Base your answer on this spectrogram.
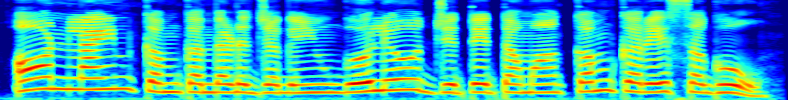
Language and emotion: Sindhi, neutral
